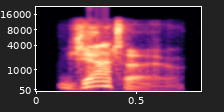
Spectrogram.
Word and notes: jato: British English

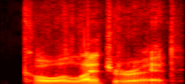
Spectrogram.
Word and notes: coelenterate: American English

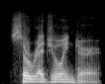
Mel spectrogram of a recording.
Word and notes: surrejoinder: American English

